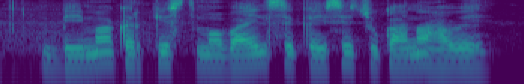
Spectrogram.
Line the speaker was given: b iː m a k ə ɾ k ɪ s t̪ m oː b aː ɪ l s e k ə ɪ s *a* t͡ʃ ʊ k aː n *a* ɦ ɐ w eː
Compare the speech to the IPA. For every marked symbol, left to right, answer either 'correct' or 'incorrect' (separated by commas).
incorrect, correct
